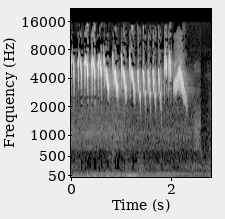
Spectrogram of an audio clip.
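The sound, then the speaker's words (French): A chaffinch sings one clear phrase alone: a quick run of bright, descending trilled notes that speeds up and ends in a sharp flourish, then silence. “Et aujourd'hui, que le pinson prenne garde, nous allons parler du chat.”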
